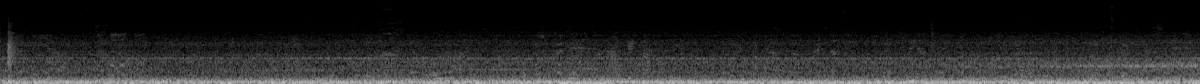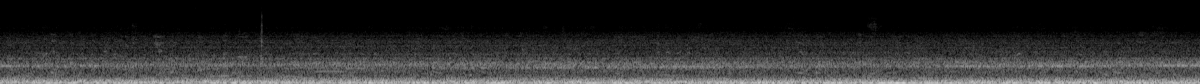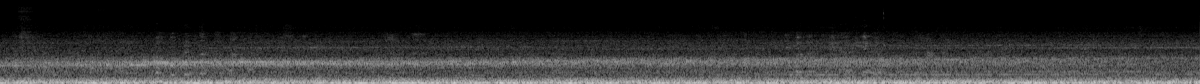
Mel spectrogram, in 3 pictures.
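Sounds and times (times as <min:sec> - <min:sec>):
train cabin deep rumble: 0:00.0 - 0:36.0.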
